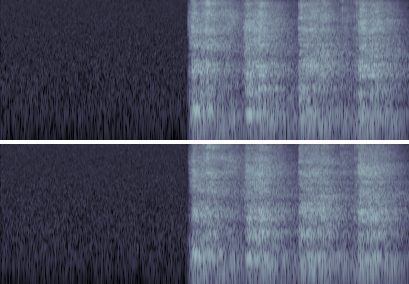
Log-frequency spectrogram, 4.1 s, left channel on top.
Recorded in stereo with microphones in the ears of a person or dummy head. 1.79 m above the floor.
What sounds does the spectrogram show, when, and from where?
1.9 s footsteps: 40° left (ahead or behind), 3 m; by 4.0 s 20° right (ahead or behind), 3 m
